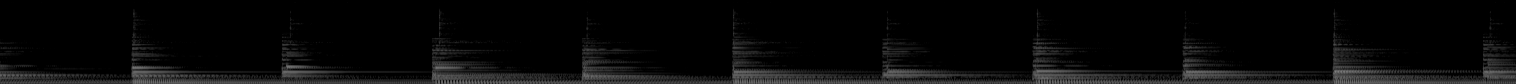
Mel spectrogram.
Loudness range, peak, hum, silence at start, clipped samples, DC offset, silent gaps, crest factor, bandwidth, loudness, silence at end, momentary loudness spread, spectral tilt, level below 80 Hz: 1 LU; -28 dBFS; none; 0 s; under 0.1%; under 0.1%; none; 20 dB; over 20 kHz; -48 LUFS; 0 s; 13 LU; -5.5 dB/octave; -56 dBFS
